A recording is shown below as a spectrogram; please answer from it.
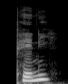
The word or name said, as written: PENNY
